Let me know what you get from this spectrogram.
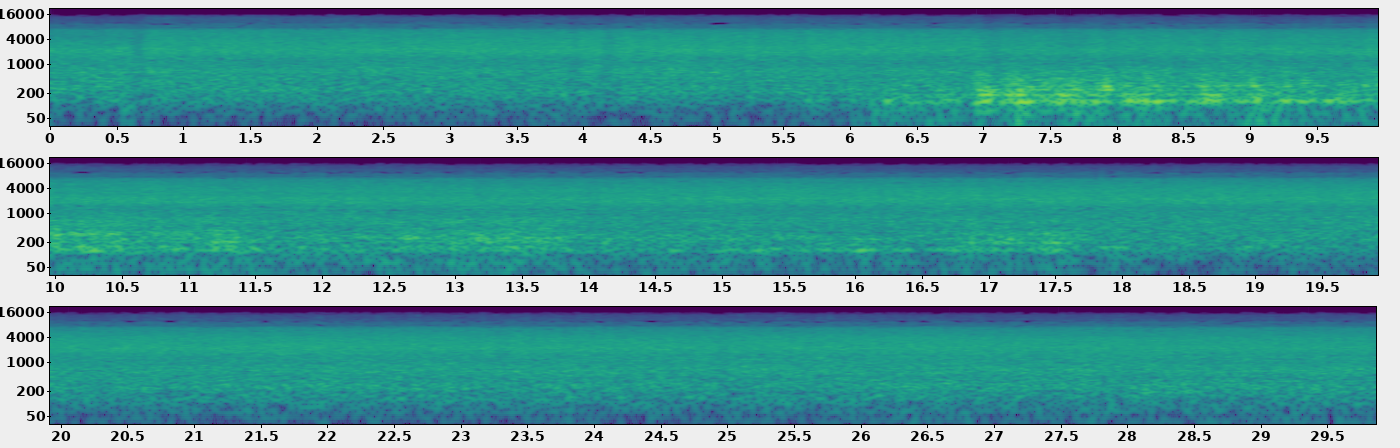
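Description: Heavy rain and hail pelting the road and roofs: a steady, loud hiss. About seven seconds in, a low rumble swells and fades over a few seconds.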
